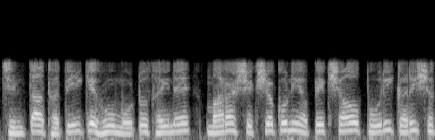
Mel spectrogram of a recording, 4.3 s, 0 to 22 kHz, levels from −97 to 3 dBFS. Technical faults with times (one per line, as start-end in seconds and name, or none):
0.00-4.35 Opus compression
